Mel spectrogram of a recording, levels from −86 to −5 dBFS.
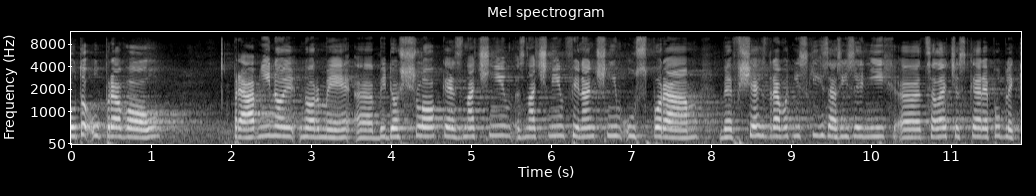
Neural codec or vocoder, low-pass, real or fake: none; 9.9 kHz; real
